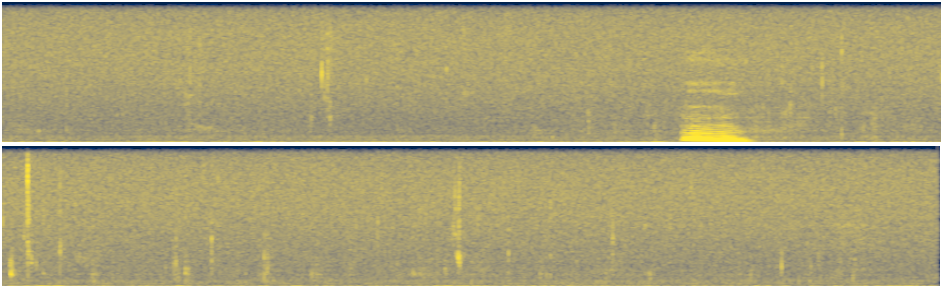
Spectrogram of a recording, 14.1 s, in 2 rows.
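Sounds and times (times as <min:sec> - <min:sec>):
faint low hum: 0:00.0 - 0:14.0
person chewing: 0:02.2 - 0:02.7, 0:05.6 - 0:12.0.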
